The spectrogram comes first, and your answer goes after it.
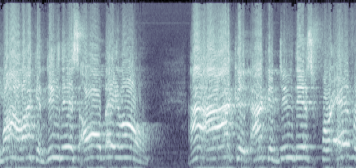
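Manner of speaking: high, loud thrilled gush; awed excitement. Retold or imitated. Preacher voicing the man thrilled by Jesus' teaching. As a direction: gush like a starry-eyed fan. Awed follower voiced in sermon.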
